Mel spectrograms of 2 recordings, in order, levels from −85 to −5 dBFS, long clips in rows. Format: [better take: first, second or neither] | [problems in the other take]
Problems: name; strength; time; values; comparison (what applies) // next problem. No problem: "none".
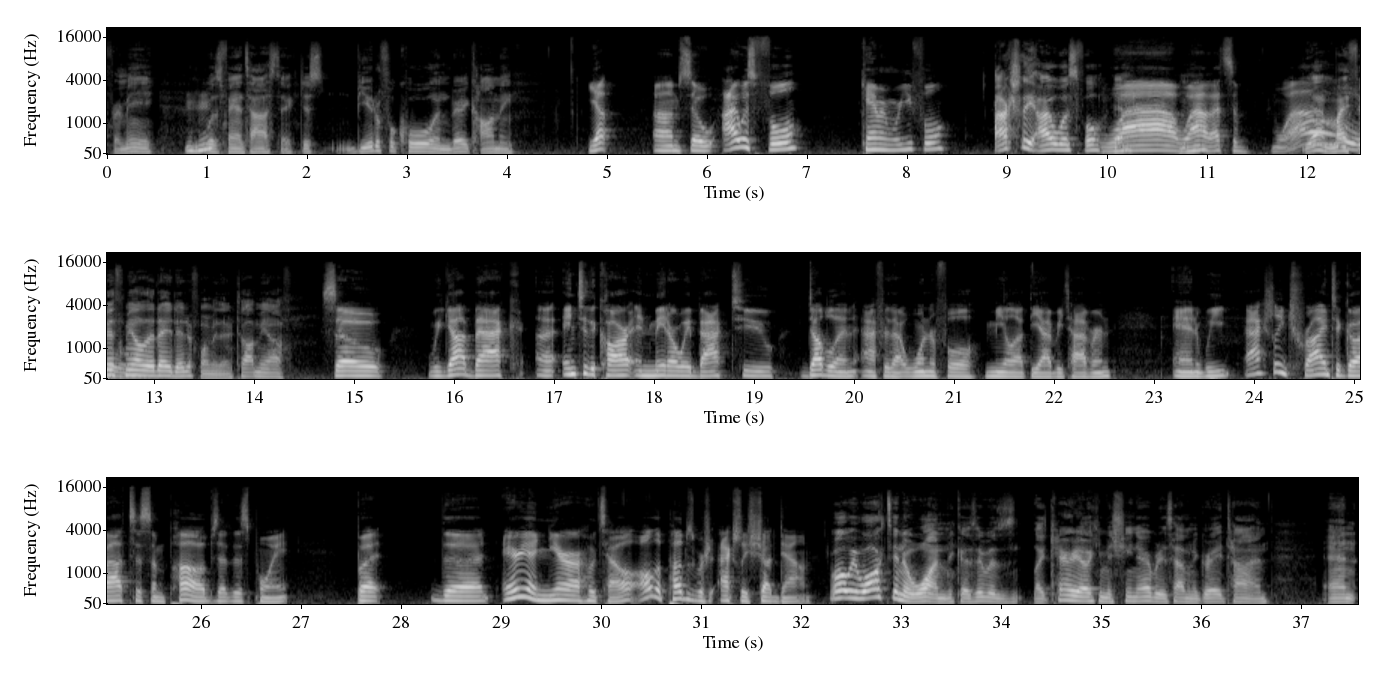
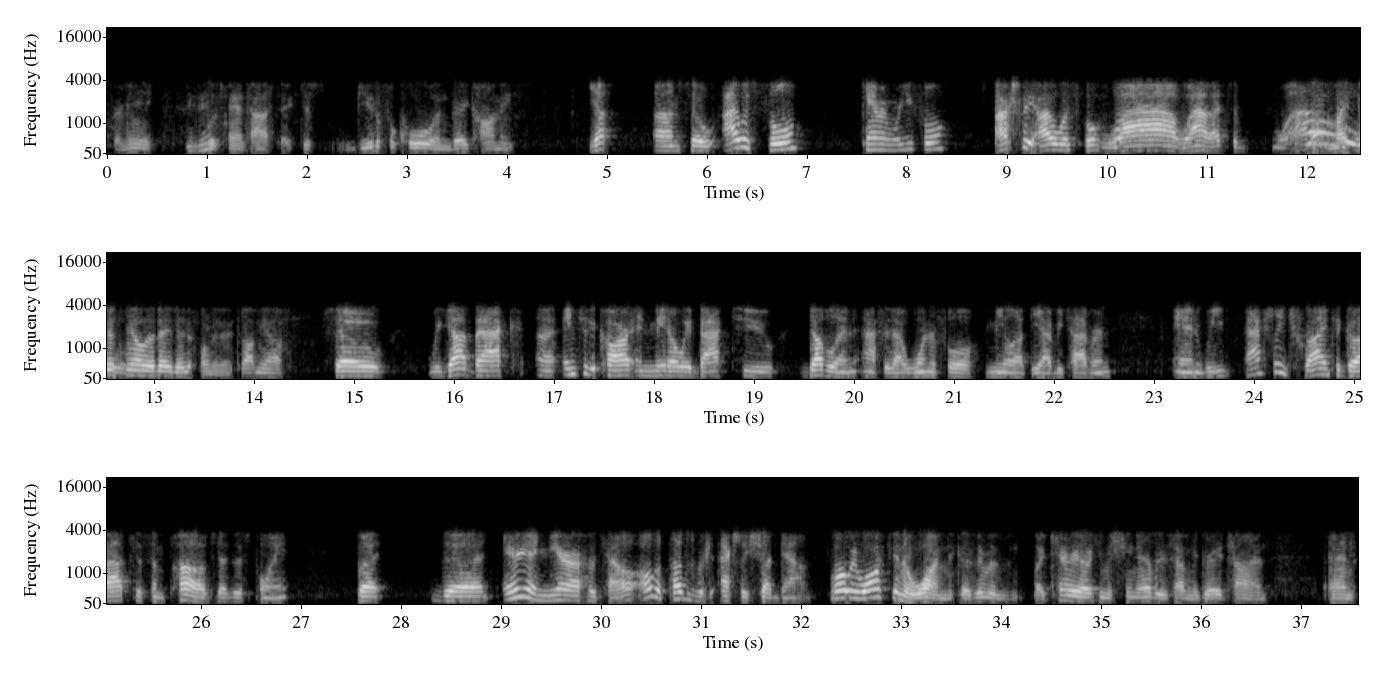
first | phone-call audio; poor line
